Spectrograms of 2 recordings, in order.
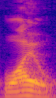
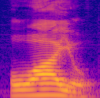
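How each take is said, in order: First: The o and a merge into one quick wa. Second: The o and a vowels are said separately.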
